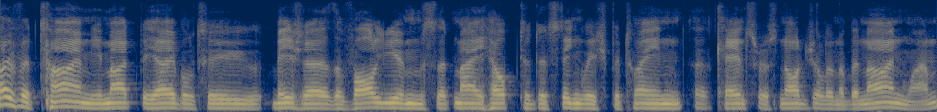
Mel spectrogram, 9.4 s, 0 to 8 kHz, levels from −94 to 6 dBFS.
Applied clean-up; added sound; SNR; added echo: none; none; none; none.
